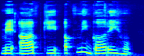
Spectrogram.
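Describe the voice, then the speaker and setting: A woman's voice: medium pitch, unhurried, a little mellow, close to an everyday voice. Woman voicing a scheming impostor bride. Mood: pleading. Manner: sly, pleading to her father.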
